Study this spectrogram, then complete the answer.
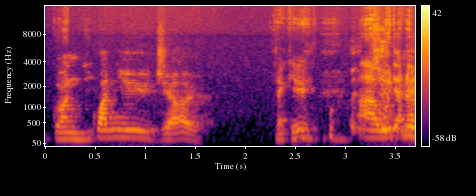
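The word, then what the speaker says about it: Guanyu Zhou: Guan Yu Zhou.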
